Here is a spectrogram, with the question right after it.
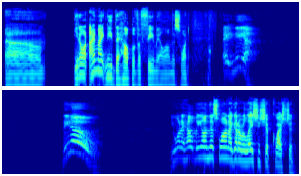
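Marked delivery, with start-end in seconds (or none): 4.4-11.8 high-pitched call, away from the mic. Real, not acted. Host calling girlfriend for help on a question, calling out. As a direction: call into the next room, voice lifted. Calls girlfriend in from another room.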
